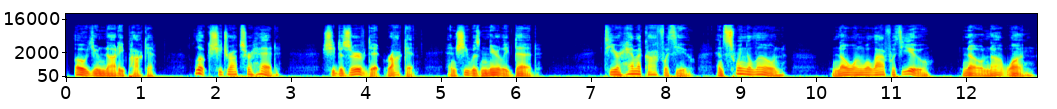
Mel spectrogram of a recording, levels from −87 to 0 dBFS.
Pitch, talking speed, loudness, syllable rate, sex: 95 Hz, 160 wpm, -20 LUFS, 5.0 syllables/s, male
